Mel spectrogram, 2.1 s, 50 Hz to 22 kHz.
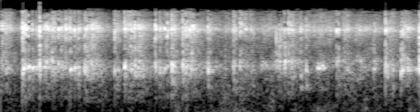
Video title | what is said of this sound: How To: Plasti Dip Rub Strips/Trim - MK4 Jetta | shake the can vigorously until you can hear the ball rolling around there pretty freely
